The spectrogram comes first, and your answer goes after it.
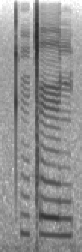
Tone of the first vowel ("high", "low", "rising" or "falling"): low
